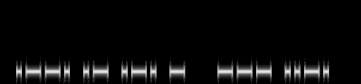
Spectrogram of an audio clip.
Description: Morse code, heard as a keyed tone, about 25 wpm, 600 Hz. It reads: PART OF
